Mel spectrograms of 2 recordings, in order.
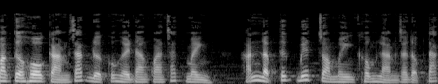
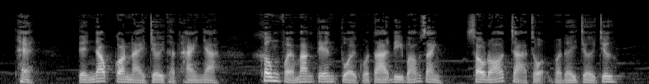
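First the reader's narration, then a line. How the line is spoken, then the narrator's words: Amused chuckling mutter. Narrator (Vietnamese): Lục Vô Hổ có chút hứng thú ... bỗng nhiên cười lẩm bẩm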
